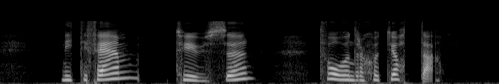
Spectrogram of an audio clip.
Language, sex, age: Swedish, female, 47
